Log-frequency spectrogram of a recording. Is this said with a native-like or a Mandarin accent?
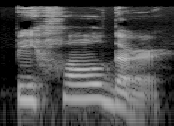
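native-like. It is said with a native-like English accent. The speaker calls it right. "is beholder"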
